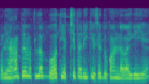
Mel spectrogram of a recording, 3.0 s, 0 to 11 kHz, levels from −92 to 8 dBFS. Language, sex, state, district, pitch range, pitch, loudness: Hindi, male, Madhya Pradesh, Bhopal, 135-160 Hz, 145 Hz, -15 LUFS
